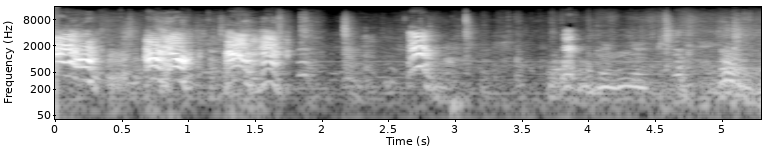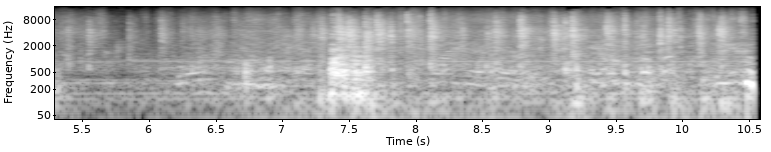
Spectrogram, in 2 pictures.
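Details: Several chocolate Labrador puppies aged seven weeks romping in play; sharp yelping barks open in quick bursts, then softer growls and grunts, followed by a long stretch of scuffling noise and some human speech.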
